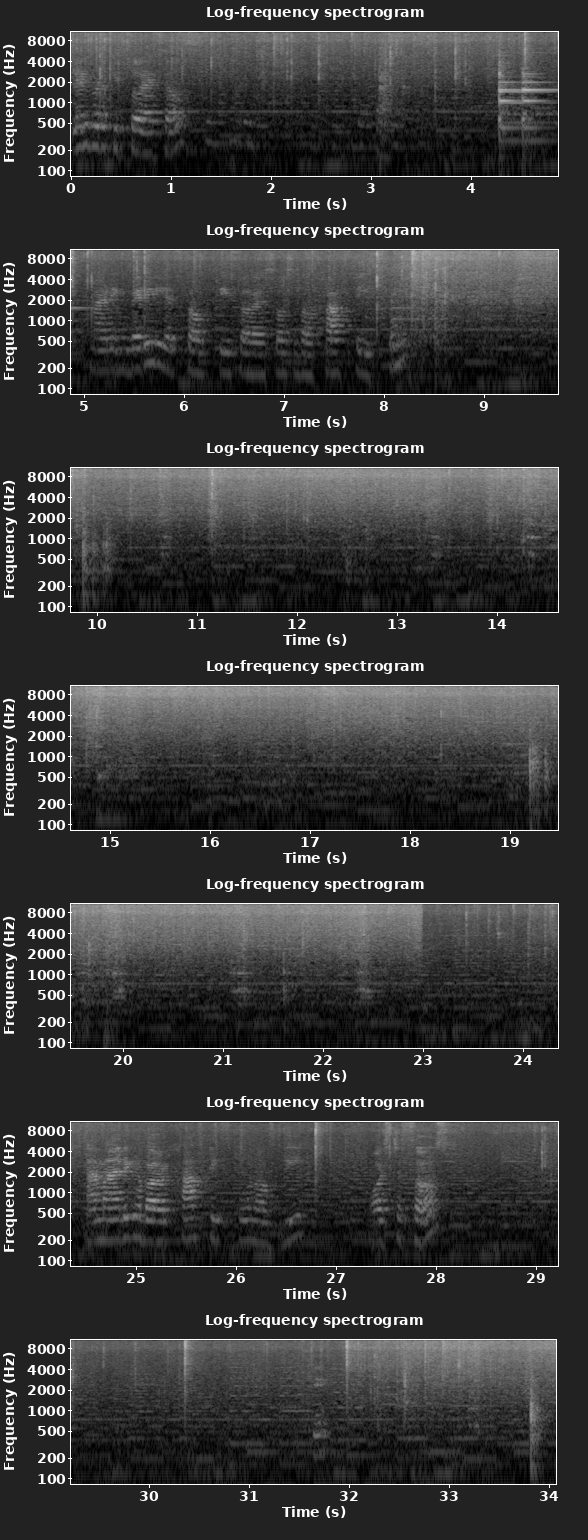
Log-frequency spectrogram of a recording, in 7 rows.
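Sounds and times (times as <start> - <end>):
food sizzling in a pan: 0.0 - 34.0
spatula knocking against pan: 4.3 - 4.9.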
